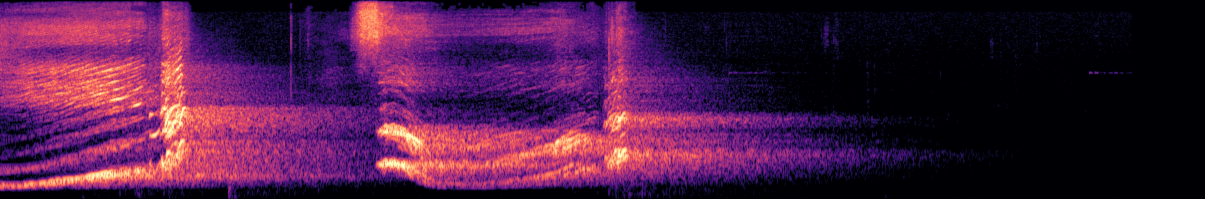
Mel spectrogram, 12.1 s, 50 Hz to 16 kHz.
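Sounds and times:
choir shout-like attack: 0.0s - 2.9s, 3.6s - 7.9s
children's choir singing: 0.0s - 7.9s.

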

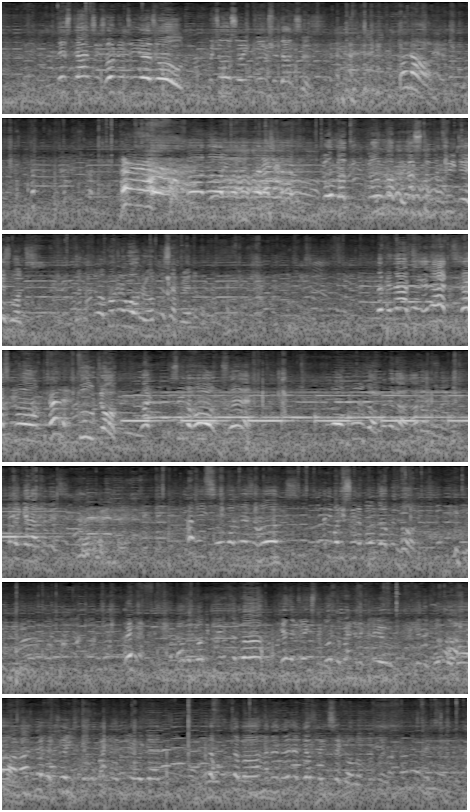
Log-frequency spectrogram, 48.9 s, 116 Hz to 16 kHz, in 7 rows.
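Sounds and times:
fiddle playing dance tune: 0.0s - 48.9s
shoes tapping on stone paving: 3.2s - 9.4s, 30.0s - 39.2s, 39.9s - 48.9s
voices: 18.0s - 32.4s.

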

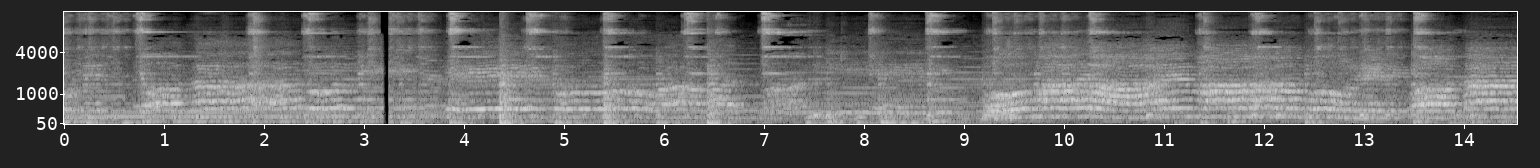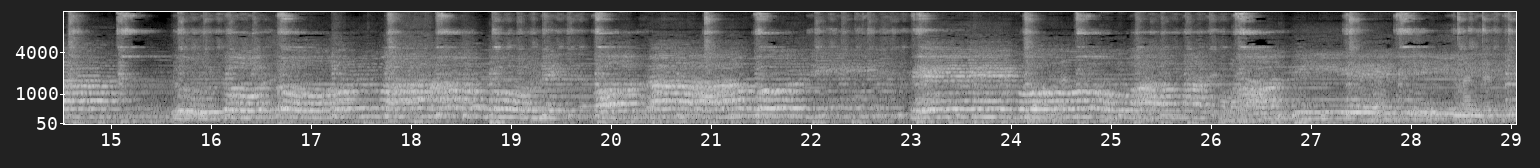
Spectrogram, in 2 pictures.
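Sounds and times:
devotional singing: 0.0s - 29.0s
metallic percussion strikes: 0.0s - 29.0s
tabla: 0.0s - 29.0s.

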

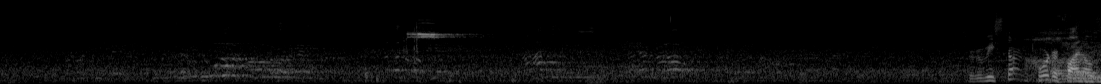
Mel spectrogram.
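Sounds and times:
murmur of crowd: 0.0s - 11.0s
referee's whistle blast: 4.0s - 4.8s.

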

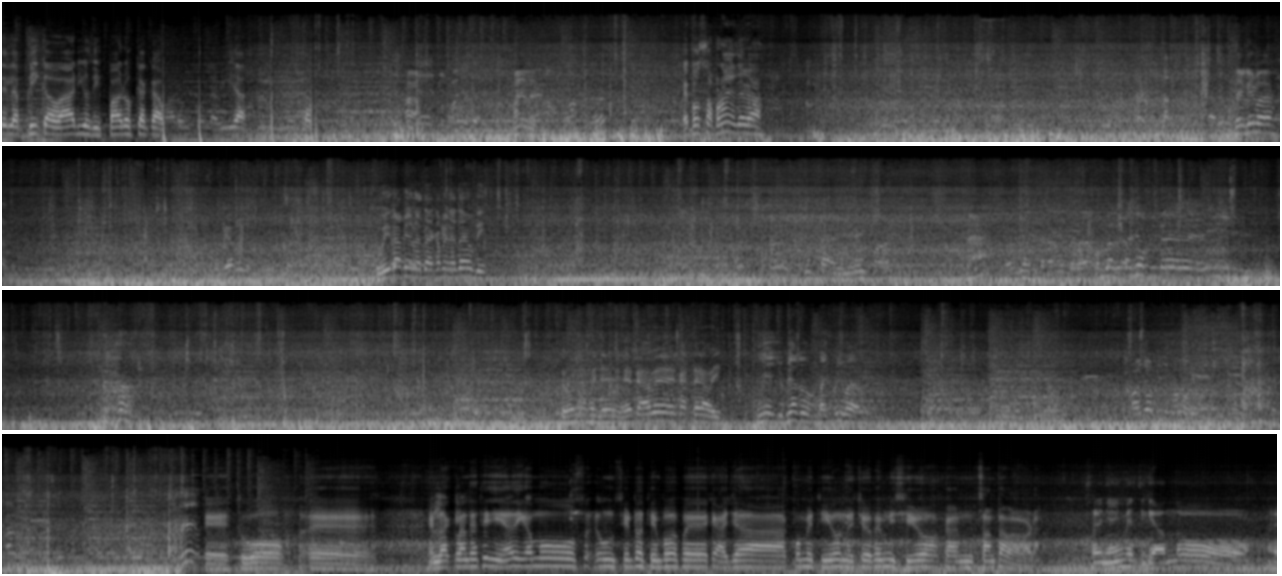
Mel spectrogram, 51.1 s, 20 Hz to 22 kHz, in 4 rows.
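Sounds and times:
steady low rumble: 2.5s - 37.9s
wind rumble on microphone: 3.8s - 11.2s, 24.4s - 30.5s.

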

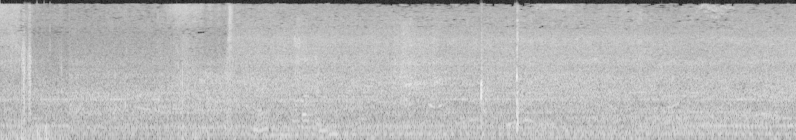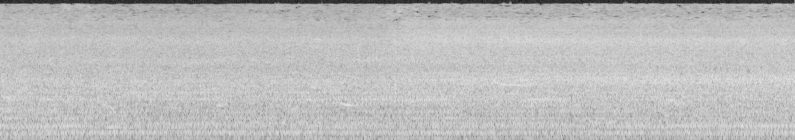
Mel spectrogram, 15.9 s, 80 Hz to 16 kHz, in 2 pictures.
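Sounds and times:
indistinct voices: 0.6s - 15.9s.

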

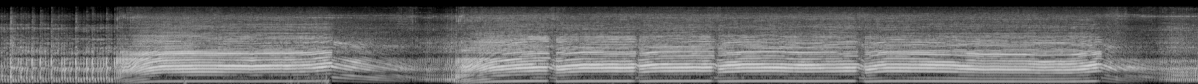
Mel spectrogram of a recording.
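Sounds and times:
chainsaw cutting log: 0.0s - 11.9s.

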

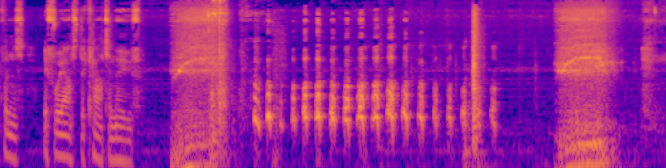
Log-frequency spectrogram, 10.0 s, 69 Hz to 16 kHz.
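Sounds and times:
small motor whirring: 2.5s - 3.4s, 8.3s - 9.4s
rapid even motor pulsing: 2.6s - 3.3s, 8.3s - 9.4s.

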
